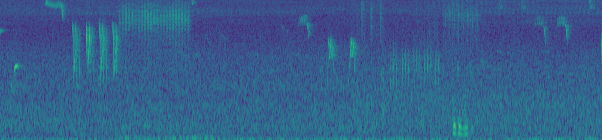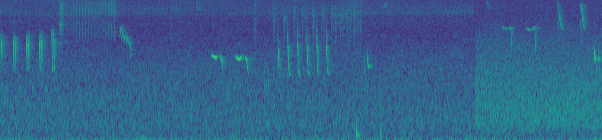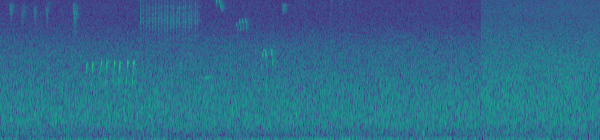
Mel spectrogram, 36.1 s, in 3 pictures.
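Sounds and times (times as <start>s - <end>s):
steady outdoor hiss: 0.0s - 36.0s
birds singing and calling: 5.7s - 14.8s, 16.0s - 19.9s, 21.6s - 30.4s.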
